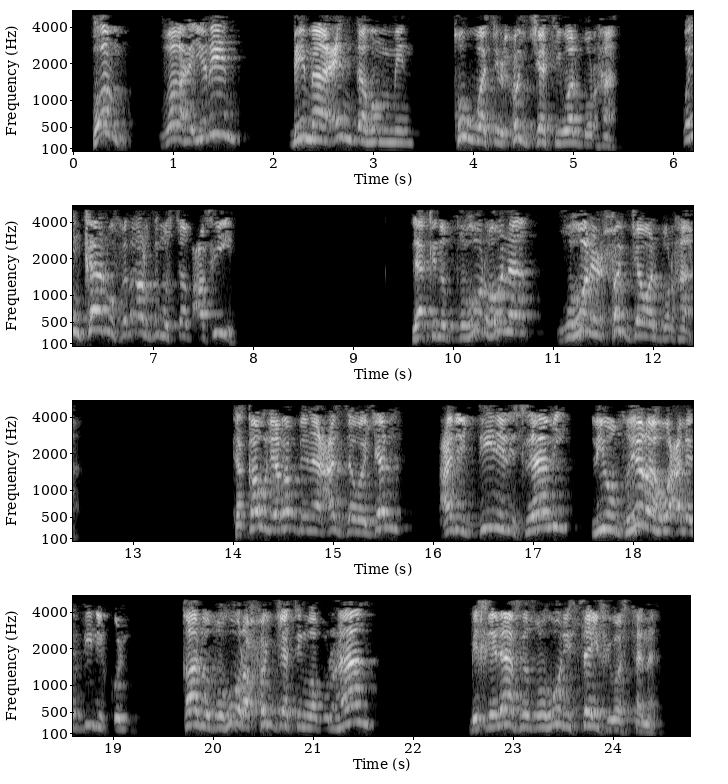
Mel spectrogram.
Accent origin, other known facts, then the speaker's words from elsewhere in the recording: Egypt; accent: Egyptian; نرحرح زي ما بنقول كده في لهجتنا المصرية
